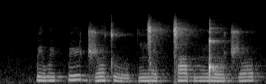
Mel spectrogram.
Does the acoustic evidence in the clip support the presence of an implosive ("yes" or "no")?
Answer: no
